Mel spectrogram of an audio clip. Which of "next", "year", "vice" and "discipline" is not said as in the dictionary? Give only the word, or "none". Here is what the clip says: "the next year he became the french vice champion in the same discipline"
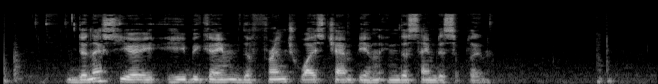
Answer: vice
